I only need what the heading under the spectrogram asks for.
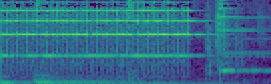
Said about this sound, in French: Soudain, le téléphone retentit.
